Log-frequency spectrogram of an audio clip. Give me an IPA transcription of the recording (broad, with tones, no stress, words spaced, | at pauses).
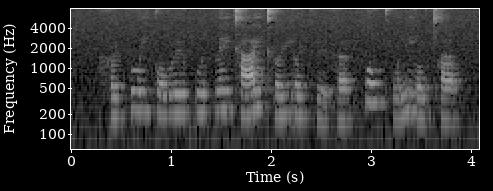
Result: hɵ˨ɥpʰuː˧j ko˨w lyː˨kʷiː˨t̚le˧jkʰaː˨˥j kʰɵ˨˧ɥjɵ˨˧ɥpʰyː˨˩hœː˨k̚ fo˥w kʷʰɐ˨˥n jo˨˧wt̪ʰɐ˧p̚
